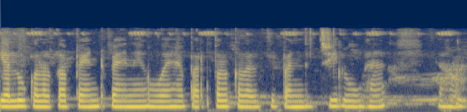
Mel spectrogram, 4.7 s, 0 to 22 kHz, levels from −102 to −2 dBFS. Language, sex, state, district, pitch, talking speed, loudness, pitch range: Hindi, female, Uttar Pradesh, Varanasi, 205 Hz, 180 wpm, -16 LUFS, 200-210 Hz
